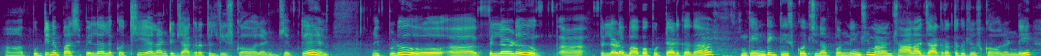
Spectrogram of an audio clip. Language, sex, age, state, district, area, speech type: Telugu, female, 18-30, Andhra Pradesh, Chittoor, rural, spontaneous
